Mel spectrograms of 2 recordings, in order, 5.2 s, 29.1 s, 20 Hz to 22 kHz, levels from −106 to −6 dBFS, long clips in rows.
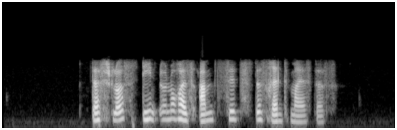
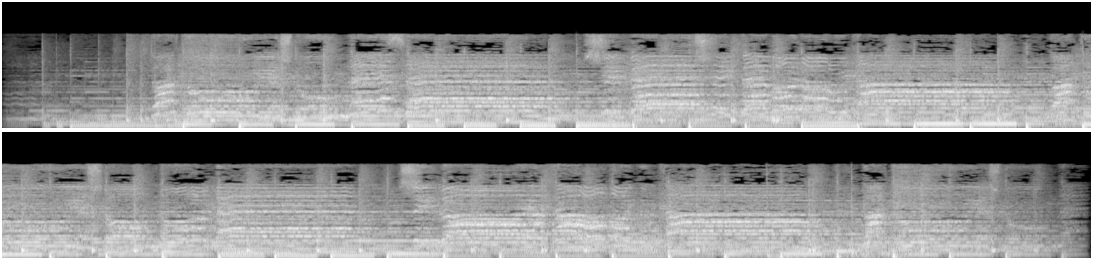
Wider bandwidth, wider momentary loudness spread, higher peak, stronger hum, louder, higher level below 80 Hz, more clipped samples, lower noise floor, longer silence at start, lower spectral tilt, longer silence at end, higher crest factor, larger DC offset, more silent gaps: second, 4.1 kHz vs 9.2 kHz; first, 11 LU vs 8 LU; about the same, 0 dBFS vs -2 dBFS; neither; second, -22 LUFS vs -16 LUFS; second, -66 dBFS vs -26 dBFS; neither; first, -82 dBFS vs -40 dBFS; first, 1.2 s vs 0.25 s; first, -9.5 dB/octave vs -5 dB/octave; first, 0.95 s vs 0.15 s; first, 24 dB vs 14 dB; neither; neither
